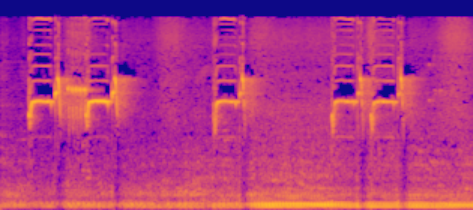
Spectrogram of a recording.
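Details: Red-headed prinia call used for bird training and luring: bright, piercing whistled notes with a metallic buzzy edge, given singly and in quick pairs with pauses between, over a constant low rumble like distant traffic.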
